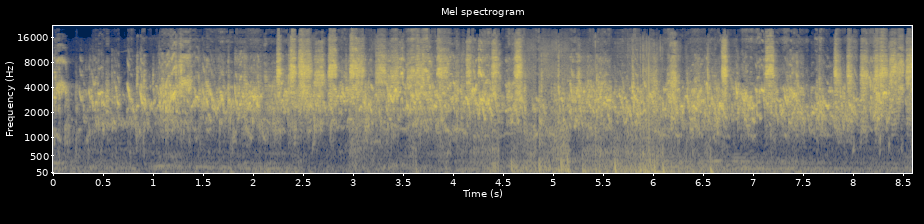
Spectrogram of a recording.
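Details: Continuous budgie twittering: thin, buzzy, high chirps and scratchy squawks pour out steadily from many birds with no breaks.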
